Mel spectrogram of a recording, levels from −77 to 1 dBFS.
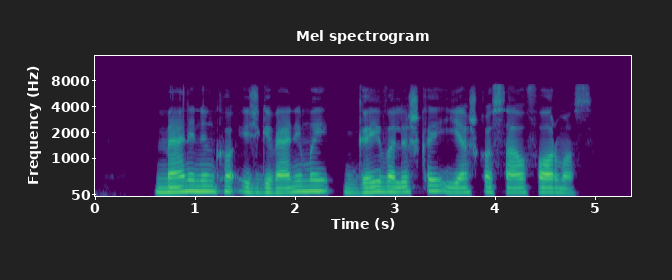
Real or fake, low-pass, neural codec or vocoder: real; 7.2 kHz; none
